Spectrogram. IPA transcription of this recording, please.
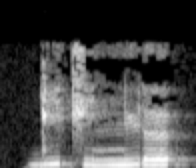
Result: ɡ i t͡ʃ i nː y ɾ œ

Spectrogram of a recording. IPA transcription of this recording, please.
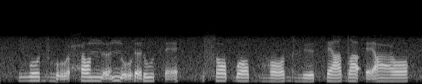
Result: v o˨ dʱ o̰˨˩˦ ħ ɔ˨ n ə̰˨˩˦ n o̰˨˩˦ ɾ ə̰˨ ɾ u˨ θ ɛ̰˨ | s ɔ˨ ɓ ɔ˨ bʱ ɔ˨˩˦ dʱ ʏ˨˩˦ θ ɛ˨˩˦ dˤ ʏ˨ ʔ ɛ̰˨ ʕ ɔ˨

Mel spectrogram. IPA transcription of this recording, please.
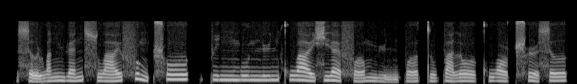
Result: s ɹ̩˨˩ ɻ w a˦ n m ɥ ɛ˧˥ n s w a˧˥ ɪ̯ f ʊ˥˩ ŋ ʈ͡ʂʰ o˥ ʊ̯ | p i˥ ŋ m u˥ n̪ y˥ n kʰ w a˥˧ ɪ̯ ɕ j ɛ˥˩ f ɤ˧˥ m y̰˨˩ n p ɤ˧˥ t̪ u˧˥ p ä˧ l o˥˧ ʊ̯ kʰ w ɔ˥˧ ʈ͡ʂʰ ɻ̩˥˩ s ɹ̩˥

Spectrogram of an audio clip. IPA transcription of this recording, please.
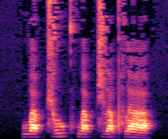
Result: w a˨˩ p̚ t͡ɕ oː˦˥ w kʰ w a˨˩ p̚ t͡ɕ ɯ˨˩ a̯ pʰ l aː˨˩

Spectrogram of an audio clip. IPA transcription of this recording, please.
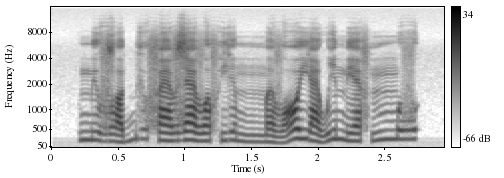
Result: mʲ u˧˩ v lˠ ə˩˧ bʲ ɔ̤˥ f æ˧ v z æ˥˧ v ʌ˥˧ f j ɪ˥˧ mː ɜ˧˩ v ɔː˥ j æ˧˩ w i˥ mʲ æː˧ f mː ʊ˥ v

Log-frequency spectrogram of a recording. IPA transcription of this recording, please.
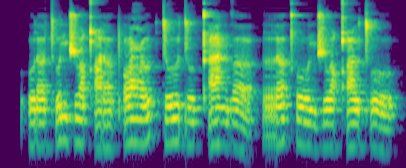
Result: ʔ o ɾ ʌː tʼ ʊ n d͡ʒ oː qʼ a ɾ ʌː pʼ ɔ ʕ ʊ | t ʊː d ʊː kʼ a ŋ ɡ ʌː | r ʌ kʰ oː n d͡ʒ oː qʼ ʊː tʼ oː

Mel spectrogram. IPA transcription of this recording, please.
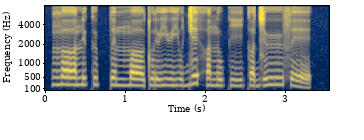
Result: ŋ ʌː n y k ʉ pː e mː ʌː tʷ ʌ ɾ y j y j u ɟ e h ʌ n u k iː k ʌ d͡z ʉː f eː

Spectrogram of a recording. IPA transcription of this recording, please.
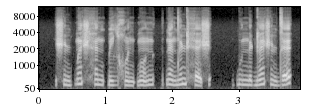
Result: ʃ ẽ ɖ ɓ ə̃ ʃ h ɛ̃ n k͡p e ʎ χʷ æ̃ n ɓ õ n | ɗ ɛ̃ d ẽ ɖ h ɛ ʃ | ɓ u n e ɖ ɛ̃ ʃ ɛ̃ ɖ d ɛ

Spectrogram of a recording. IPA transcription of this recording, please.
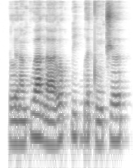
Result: l ə˨ ɾ ã˨ kʷ aː˦ n aː˨ l ɔ˦ k͡p i˦ ɡ͡b ə˦ t ĩ˨ t͡ʃ ə˦

